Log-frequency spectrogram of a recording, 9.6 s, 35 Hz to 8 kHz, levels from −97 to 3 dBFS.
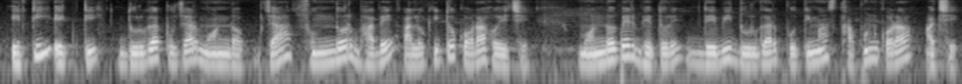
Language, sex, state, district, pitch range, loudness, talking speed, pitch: Bengali, male, West Bengal, Cooch Behar, 120-160 Hz, -18 LUFS, 110 wpm, 130 Hz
